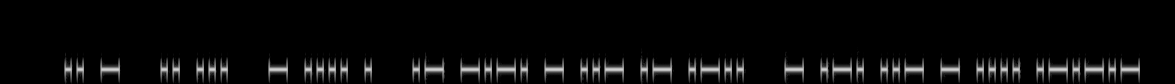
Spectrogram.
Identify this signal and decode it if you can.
Morse code, heard as a keyed tone, about 21 wpm, 700 Hz. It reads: IT IS THE ACTUAL TRUTH.
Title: Sentences from Top 1000 Words - Review Part 5 - 20wpm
